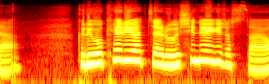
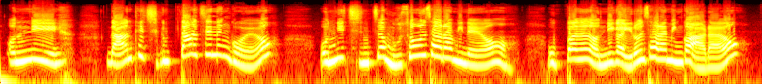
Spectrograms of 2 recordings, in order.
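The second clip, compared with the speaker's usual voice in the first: mildly hammed-up affronted sister-in-law, pitched higher; flustered indignation; 5 semitones higher than usual. Flustered sister-in-law challenging the wife who told her off, indignant. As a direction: protest in a higher, wounded voice. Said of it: "얼굴이 발갛게 달아올라서 우물쭈물".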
